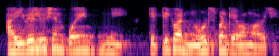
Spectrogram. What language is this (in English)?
Gujarati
